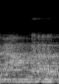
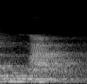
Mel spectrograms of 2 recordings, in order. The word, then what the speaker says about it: Umar: Kalau ain mim ra ini tidak ada wawu, itu bukan amr tapi umar.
